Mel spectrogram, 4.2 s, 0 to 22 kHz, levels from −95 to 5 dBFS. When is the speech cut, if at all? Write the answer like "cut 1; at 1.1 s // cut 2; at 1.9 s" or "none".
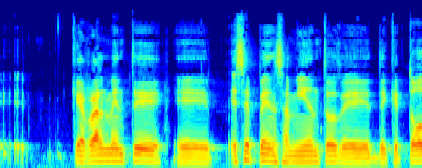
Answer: cut 1; at 1.7 s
